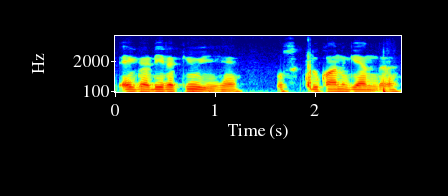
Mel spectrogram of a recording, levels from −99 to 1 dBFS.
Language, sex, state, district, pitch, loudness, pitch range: Hindi, male, Haryana, Charkhi Dadri, 115 Hz, -15 LUFS, 105-120 Hz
